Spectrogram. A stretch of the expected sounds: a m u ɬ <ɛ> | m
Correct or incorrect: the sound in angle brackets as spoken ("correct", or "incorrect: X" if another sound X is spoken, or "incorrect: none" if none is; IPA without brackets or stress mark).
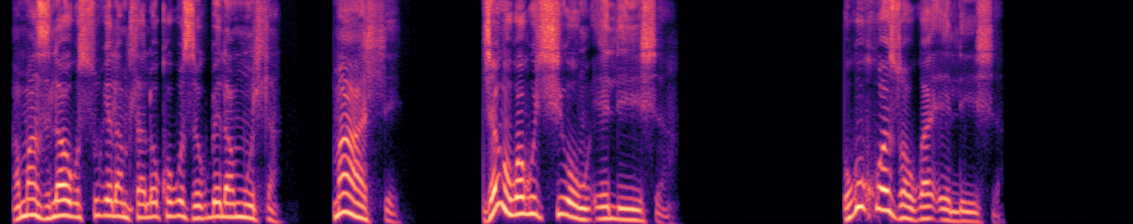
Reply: incorrect: a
